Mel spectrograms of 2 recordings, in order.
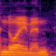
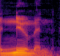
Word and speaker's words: Neumann: People mispronounce it. – It is actually Neumann. – He was from German origin and the proper pronunciation is Bohemia. – You're absolutely right. The proper pronunciation is Neumann, but we here in the Delaware Valley area and most of the United States just Americanized it to Neumann. But St. John Neumann is correct, and Bishop is nothing if not someone who enjoys pronouncing things correctly.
